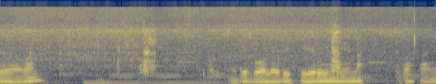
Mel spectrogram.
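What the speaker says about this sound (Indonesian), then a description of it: "Ini tempoyaknya kita goreng bersama dengan cabai tadi" Tempoyak, fermented durian paste, frying with chilies in a pan, a steady sizzle and hiss with stirring under continuous talk by a speaker.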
